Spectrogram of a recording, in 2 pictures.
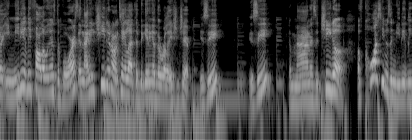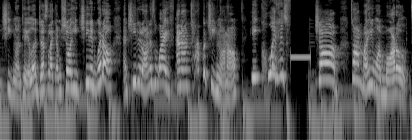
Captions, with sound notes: immediately following his divorce and that he cheated on Taylor at the beginning of the relationship. You see? You see? This man is a cheater. Of course he was immediately cheating on Taylor, just like I'm sure he cheated with her and cheated on his wife. And on top of cheating on her, he quit his (beep) job, talking about he was a model.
